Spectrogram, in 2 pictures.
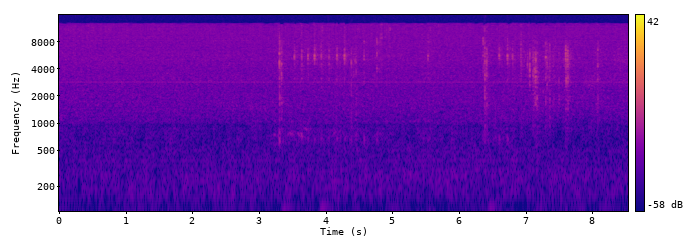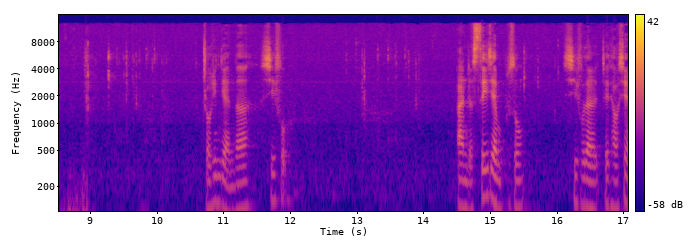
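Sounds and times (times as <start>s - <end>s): faint low hum: 0.0s - 17.0s
computer keyboard clicks: 3.2s - 4.9s, 6.4s - 8.2s, 8.9s - 10.8s, 12.8s - 14.0s
mouse clicks: 3.2s - 4.9s, 6.4s - 8.2s, 8.9s - 10.2s, 12.8s - 14.0s.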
